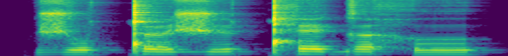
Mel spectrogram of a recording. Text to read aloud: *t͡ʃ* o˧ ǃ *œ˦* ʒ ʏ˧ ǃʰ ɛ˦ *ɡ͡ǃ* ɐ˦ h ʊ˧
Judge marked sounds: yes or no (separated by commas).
no, yes, no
